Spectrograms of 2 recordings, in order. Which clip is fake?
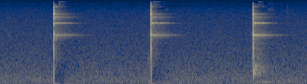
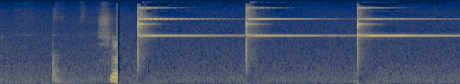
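The first.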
